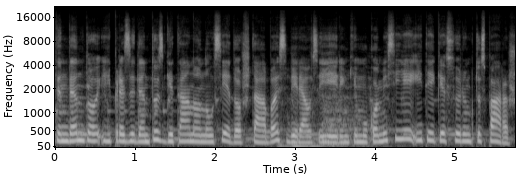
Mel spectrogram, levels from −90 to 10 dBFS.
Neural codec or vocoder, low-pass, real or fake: codec, 44.1 kHz, 7.8 kbps, Pupu-Codec; 19.8 kHz; fake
